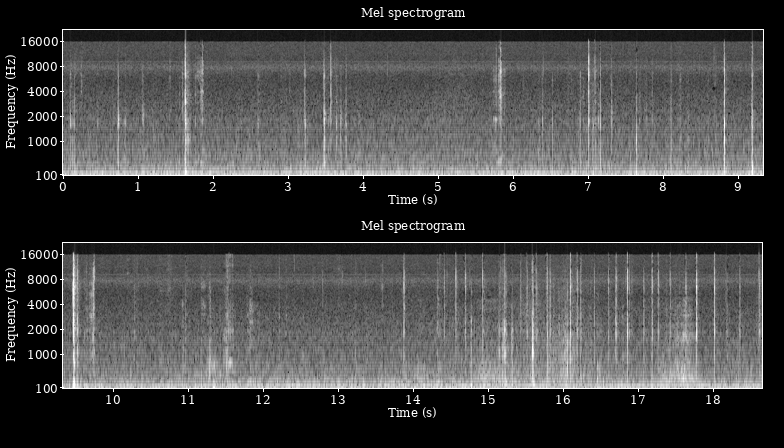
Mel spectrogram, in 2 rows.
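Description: Very faint, scattered clicks and light scrapes of a plastic prying tool working the cable connectors inside an opened iPhone 6, with a quicker run of small clicks near the end.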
